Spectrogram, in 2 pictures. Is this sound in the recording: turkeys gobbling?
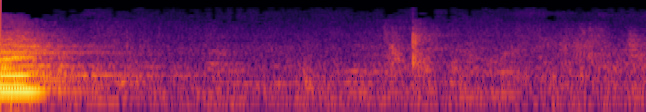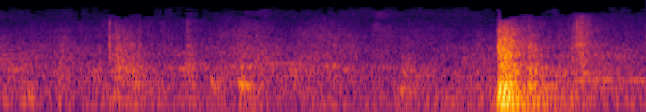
no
